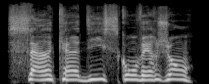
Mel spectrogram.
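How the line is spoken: Shouted. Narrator (French): cria Paloma

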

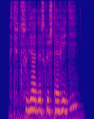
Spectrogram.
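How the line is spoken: Timid question. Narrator (French): demandai-je timidement

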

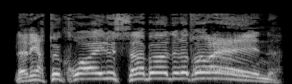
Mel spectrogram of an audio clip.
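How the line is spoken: Thundering. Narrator (French): tonna Bill

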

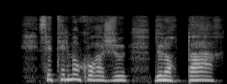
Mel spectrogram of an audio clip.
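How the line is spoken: Admiring sigh. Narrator (French): soupira Hermione avec admiration

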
